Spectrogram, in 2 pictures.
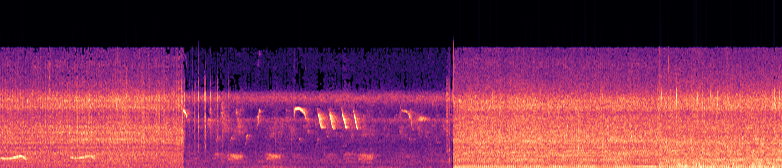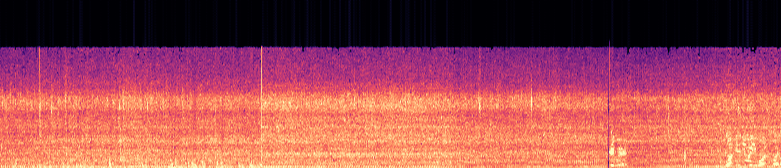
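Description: Small outboard motor driving a tour boat, running steadily at cruising throttle. It drops away for about five seconds early on, then comes back and holds, with a short change in its note about two-thirds of the way through.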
